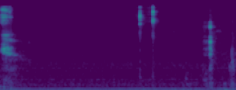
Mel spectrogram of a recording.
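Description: Near silence: room tone, with two faint short clicks close together about a second and a half in.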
